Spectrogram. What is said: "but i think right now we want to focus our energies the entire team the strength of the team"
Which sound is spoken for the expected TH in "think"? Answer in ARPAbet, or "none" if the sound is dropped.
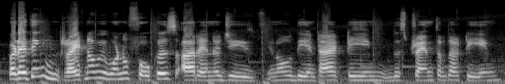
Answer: T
